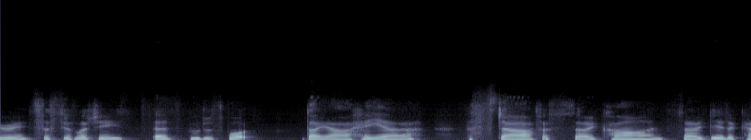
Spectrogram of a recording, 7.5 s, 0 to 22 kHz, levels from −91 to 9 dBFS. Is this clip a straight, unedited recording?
no; 1 cut; at 1.4 s

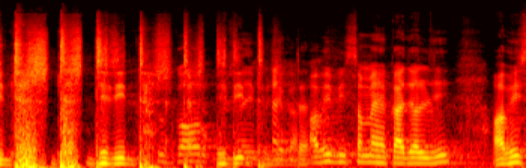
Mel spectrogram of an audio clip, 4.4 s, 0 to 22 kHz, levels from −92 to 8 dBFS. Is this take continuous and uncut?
no; 1 cut; at 2.9 s

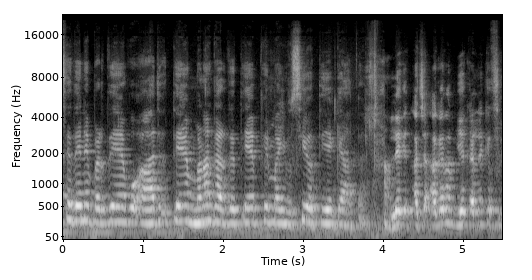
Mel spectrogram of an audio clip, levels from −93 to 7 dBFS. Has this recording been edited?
yes; 1 cut; at 4.1 s

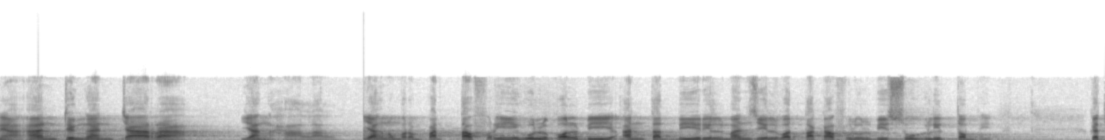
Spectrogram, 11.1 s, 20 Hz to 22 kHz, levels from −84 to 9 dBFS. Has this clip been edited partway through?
yes; 1 cut; at 3.6 s

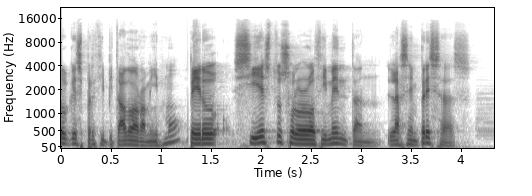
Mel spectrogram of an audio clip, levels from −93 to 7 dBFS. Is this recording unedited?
no; 3 cuts; at 1.1 s, 1.7 s, 3.1 s

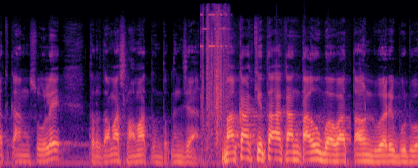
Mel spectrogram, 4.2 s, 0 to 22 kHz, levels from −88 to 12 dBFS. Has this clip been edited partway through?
yes; 1 cut; at 2.1 s

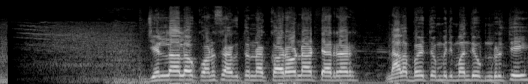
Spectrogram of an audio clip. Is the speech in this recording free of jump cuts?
yes; 0 cuts

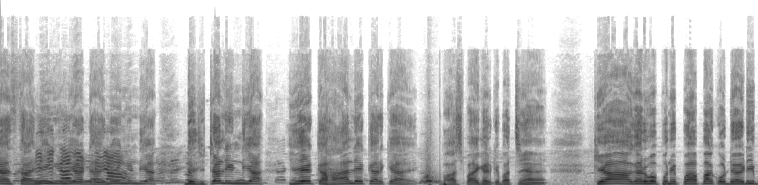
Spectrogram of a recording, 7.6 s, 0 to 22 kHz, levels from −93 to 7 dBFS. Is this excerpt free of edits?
no; 1 cut; at 4.3 s

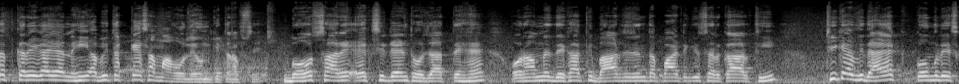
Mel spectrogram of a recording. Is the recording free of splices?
no; 1 cut; at 2.6 s

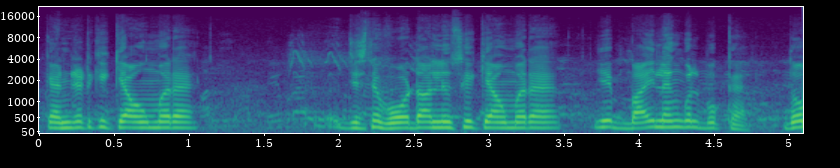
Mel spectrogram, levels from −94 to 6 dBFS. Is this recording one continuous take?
no; 1 cut; at 3.6 s

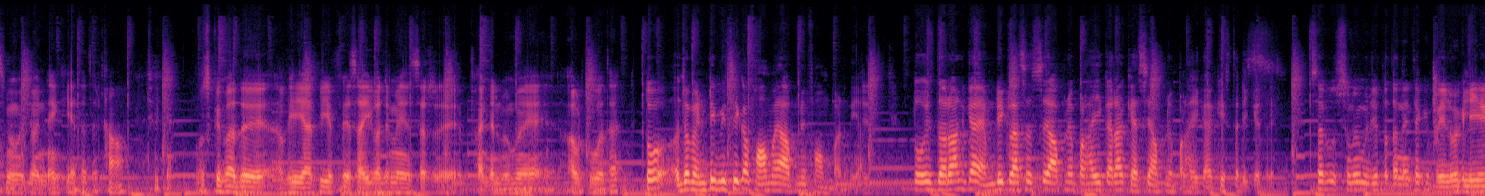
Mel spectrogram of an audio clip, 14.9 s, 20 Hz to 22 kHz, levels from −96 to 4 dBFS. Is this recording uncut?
no; 1 cut; at 6.3 s

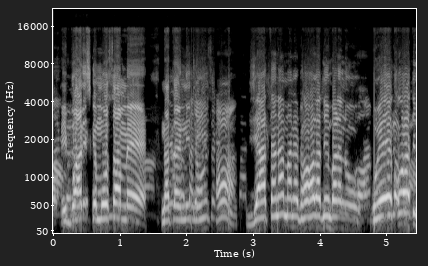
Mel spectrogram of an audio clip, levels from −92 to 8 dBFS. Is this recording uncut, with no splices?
no; 1 cut; at 2.1 s

